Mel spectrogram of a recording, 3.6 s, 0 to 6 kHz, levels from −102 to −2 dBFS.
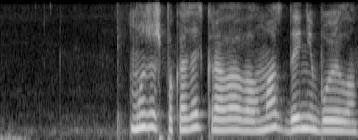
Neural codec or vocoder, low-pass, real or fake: none; 5.4 kHz; real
